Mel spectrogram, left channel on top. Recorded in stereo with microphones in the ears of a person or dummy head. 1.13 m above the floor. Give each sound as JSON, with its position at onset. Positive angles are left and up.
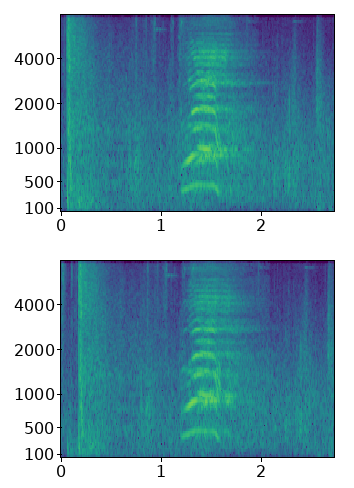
{"t": 1.2, "sound": "a scream", "side_deg": 10, "distance_m": 3.0}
